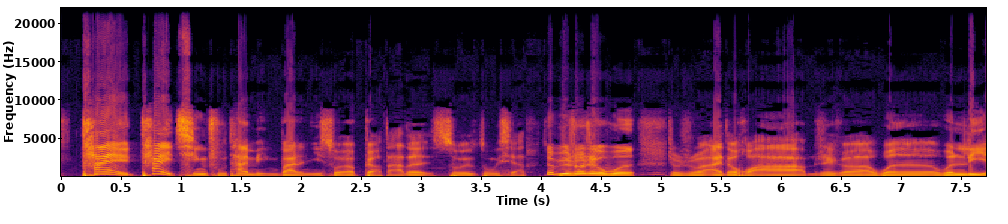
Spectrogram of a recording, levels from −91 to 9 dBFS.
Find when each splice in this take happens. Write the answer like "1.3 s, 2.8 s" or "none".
3.9 s, 5.0 s, 6.3 s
